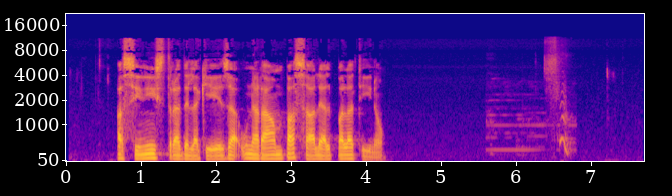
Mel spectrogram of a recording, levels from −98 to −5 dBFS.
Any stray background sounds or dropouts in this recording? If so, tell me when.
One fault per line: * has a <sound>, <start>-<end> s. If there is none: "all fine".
* has a sneeze, 5.6-6.8 s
